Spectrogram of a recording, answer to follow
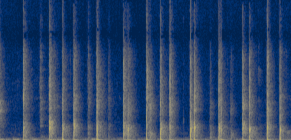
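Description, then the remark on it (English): Hands clap rapidly and steadily, about twenty sharp, crisp claps in quick succession, fairly loud, with no one talking, given as big claps in congratulation to baseball player Luke Voit. “Big claps to Luke Voit.”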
